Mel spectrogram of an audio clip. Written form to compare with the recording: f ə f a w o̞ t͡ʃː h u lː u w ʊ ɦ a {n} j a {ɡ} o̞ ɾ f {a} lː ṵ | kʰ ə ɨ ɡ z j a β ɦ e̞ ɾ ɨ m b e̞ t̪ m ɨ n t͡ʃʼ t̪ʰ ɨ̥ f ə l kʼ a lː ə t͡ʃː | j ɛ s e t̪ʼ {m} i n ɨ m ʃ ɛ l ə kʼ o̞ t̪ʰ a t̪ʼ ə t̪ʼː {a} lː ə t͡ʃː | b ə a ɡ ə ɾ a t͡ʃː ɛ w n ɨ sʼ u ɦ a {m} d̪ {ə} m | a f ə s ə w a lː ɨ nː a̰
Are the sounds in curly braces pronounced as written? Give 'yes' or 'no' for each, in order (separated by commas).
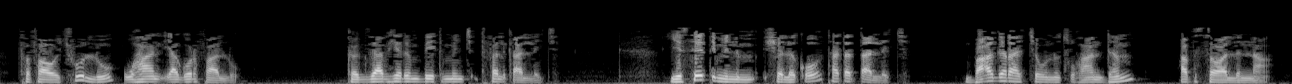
yes, yes, yes, yes, yes, no, yes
